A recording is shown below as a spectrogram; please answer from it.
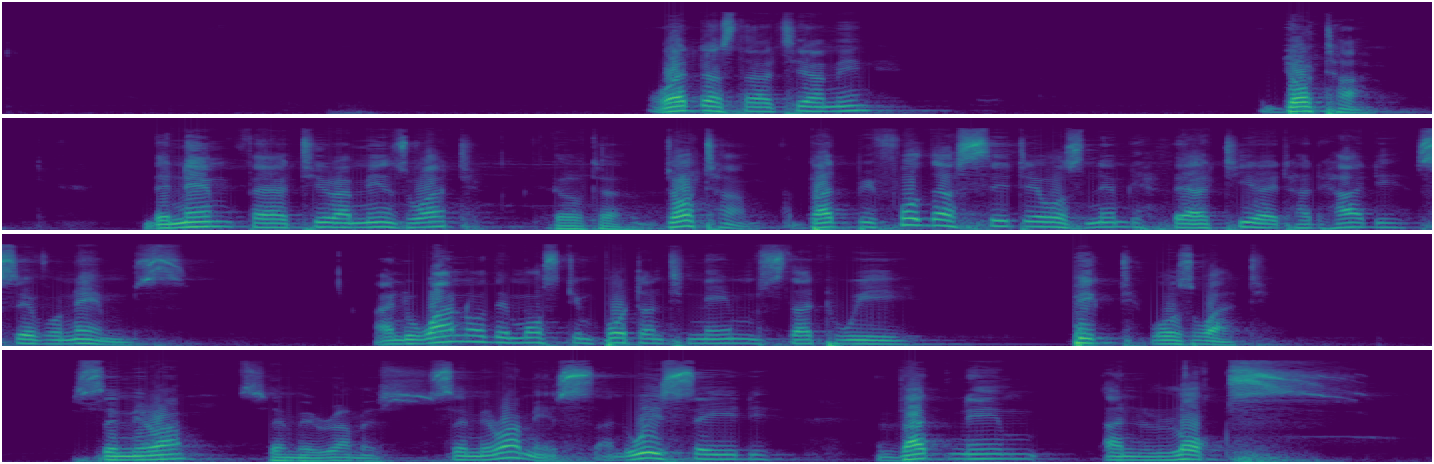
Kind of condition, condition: setting, large echoing room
